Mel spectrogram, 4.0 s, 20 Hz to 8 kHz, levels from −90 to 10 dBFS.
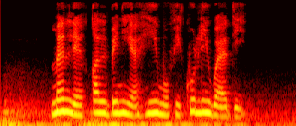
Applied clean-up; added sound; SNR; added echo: none; Thunder; 8 dB; none.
